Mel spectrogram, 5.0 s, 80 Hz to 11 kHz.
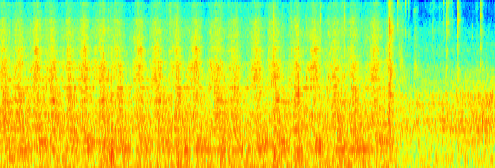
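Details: Old, long-unstarted car at an insurance auction, cranked from a battery pack: it turns over slowly and evenly at about 2.5 beats a second without catching. The engine is suspected to be tight from sitting.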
